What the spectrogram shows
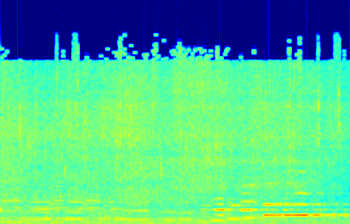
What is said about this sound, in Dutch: Het begint vloed te worden. Het water komt langzaam dichterbij. Het water kriebelt aan je tenen.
